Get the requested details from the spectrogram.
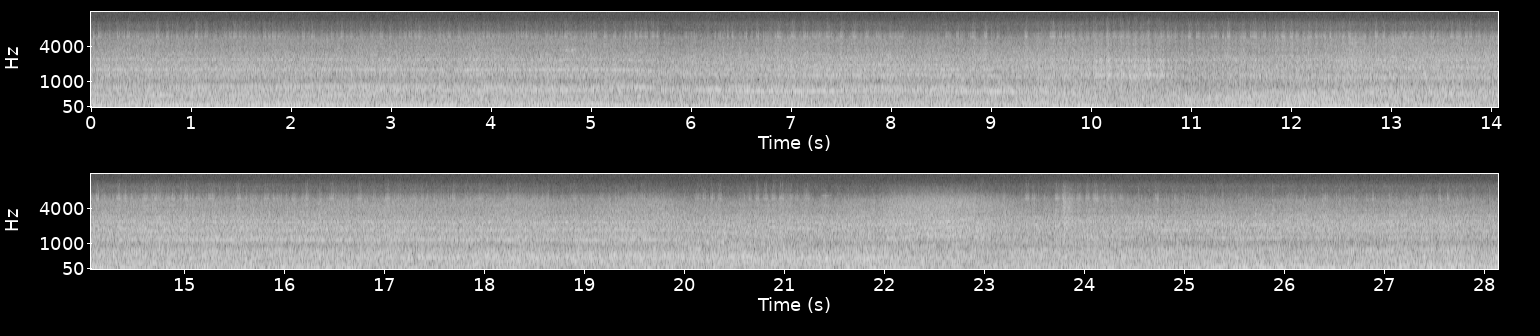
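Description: An electric train's motors whine, their pitch slowly shifting.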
